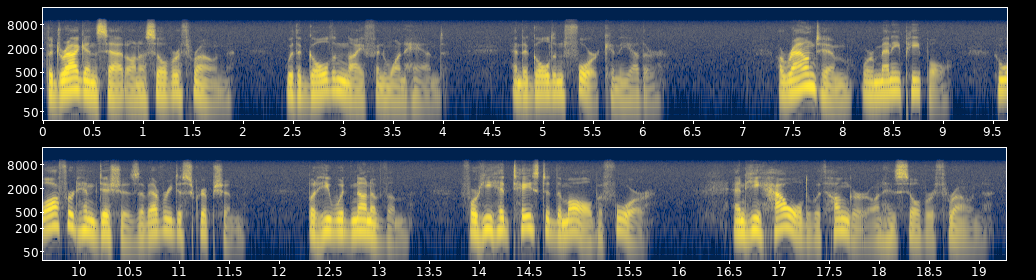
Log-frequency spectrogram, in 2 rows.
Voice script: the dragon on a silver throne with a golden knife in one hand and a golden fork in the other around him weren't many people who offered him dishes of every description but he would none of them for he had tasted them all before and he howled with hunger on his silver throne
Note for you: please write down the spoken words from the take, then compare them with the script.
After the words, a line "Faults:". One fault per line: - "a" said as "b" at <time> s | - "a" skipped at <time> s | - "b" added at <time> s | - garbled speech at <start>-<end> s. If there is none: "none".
the dragon sat on a silver throne with a golden knife in one hand and a golden fork in the other around him were many people who offered him dishes of every description but he would none of them for he had tasted them all before and he howled with hunger on his silver throne
Faults:
- "sat" added at 0.6 s
- "weren't" said as "were" at 8.2 s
